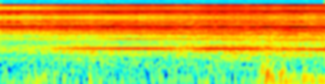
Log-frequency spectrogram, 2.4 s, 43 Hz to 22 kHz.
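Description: Electric ducted fan of a 64 mm RC F-18 jet flying overhead: a faint, steady whine.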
